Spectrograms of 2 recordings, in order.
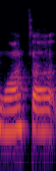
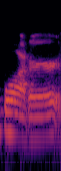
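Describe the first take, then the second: First: WATER with no R at the end; Jamaican pronunciation. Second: WATER with a sounded final R; American pronunciation. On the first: Speaker defending her own way of talking, Jamaican pronunciation. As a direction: say WATER the natural Jamaican way, R dropped. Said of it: "There's nothing wrong with saying water". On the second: Speaker showing what she won't adopt, American pronunciation. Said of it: "I don't feel like I have to say". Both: Shown as a demonstration.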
